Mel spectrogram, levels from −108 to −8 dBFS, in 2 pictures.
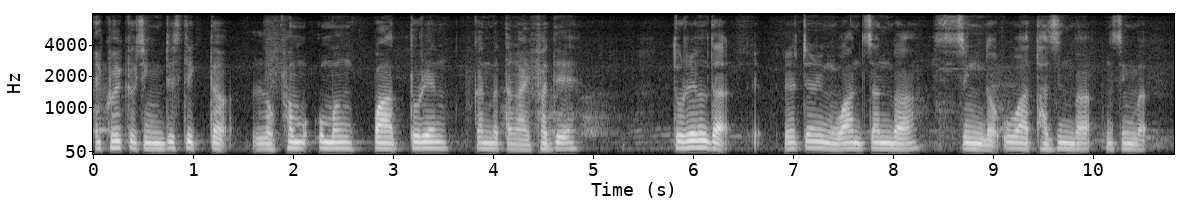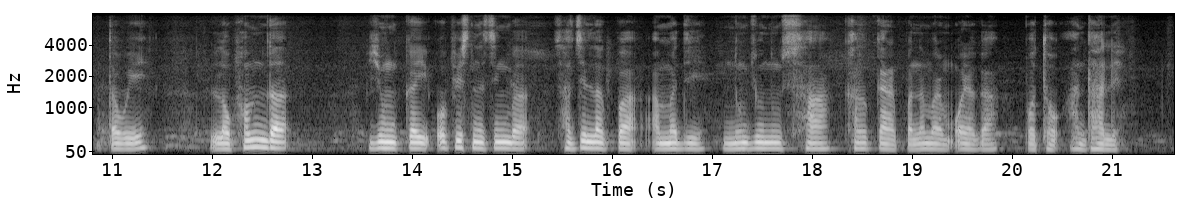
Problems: background sounds at intervals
